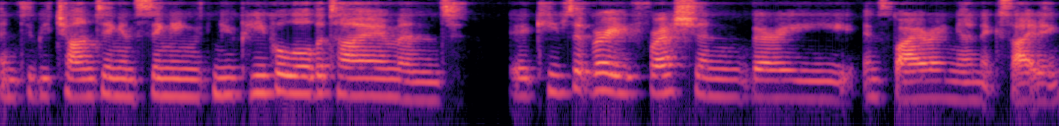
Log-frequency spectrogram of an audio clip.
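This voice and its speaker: The speaker has an Australian accent and a fairly even intonation. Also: woman, fairly low pitch for a woman, moderate pace. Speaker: kirtan singer and yoga teacher. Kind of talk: interview.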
